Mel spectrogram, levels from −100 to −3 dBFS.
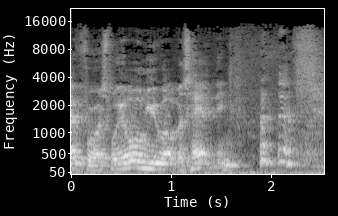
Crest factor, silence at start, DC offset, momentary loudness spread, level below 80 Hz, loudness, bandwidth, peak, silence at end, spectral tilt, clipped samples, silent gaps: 12 dB; 0 s; under 0.1%; 10 LU; -40 dBFS; -18 LUFS; 15 kHz; -6 dBFS; 0 s; -5 dB/octave; under 0.1%; none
